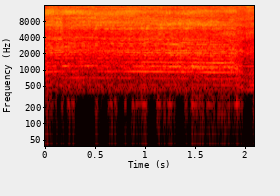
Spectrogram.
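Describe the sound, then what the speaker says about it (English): A jigsaw cutting off an uneven edge of a wooden board, a loud, close, steady buzzing rasp of the reciprocating blade running continuously through the short stretch. "So I'm gonna do that with the jigsaw."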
